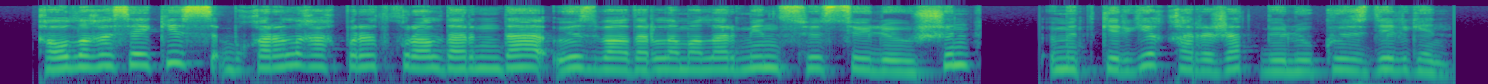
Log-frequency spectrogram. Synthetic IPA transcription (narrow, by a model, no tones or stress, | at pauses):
qʰɑwlˠəʁɑsæjkʲe̞sbʊqɑɾɑlˠəqɑq̚pɑɾɑt̪qʰʊɾɑlˠd̪ɑɾənd̪ɑwʔɵzbɑʁd̪ɑɾlˠɑmɑlˠɑɾəme̞nsɵz̥sɵjlewʏʃɪn | ʏmɪt̪kʲe̞ɾɡʲe̞qʰɑɾɑʒɑt̪̚bɵlukʲʰɵzd̪e̞lɡʲe̞n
